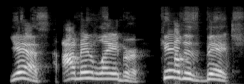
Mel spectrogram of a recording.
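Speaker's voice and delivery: mock, very high, very loud aggressive yell. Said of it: "the most aggressive Sue Storm".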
